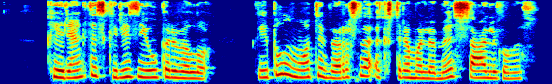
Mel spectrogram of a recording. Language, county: Lithuanian, Vilnius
